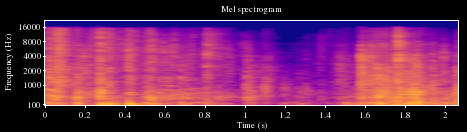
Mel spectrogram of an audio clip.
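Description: Small plastic makeup items rattling and clattering as a makeup bag is handled, a dense run of clicks and rattles that is loudest near the end.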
